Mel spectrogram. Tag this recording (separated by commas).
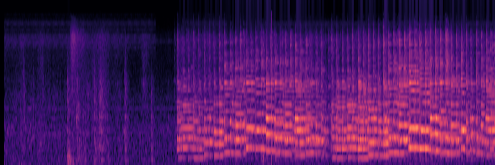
Mandolin, Music, Musical instrument, Plucked string instrument, Guitar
